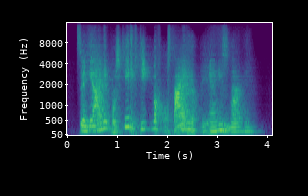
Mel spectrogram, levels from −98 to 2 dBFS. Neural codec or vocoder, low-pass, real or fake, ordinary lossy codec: codec, 44.1 kHz, 0.9 kbps, DAC; 14.4 kHz; fake; none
